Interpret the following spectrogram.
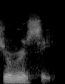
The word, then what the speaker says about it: Yarusi: Switched the R and the S around, so it's Yarusi.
